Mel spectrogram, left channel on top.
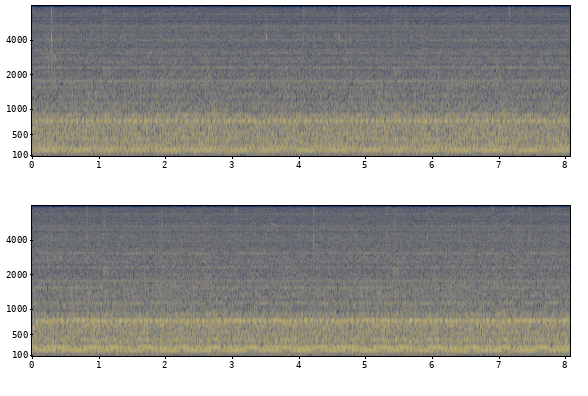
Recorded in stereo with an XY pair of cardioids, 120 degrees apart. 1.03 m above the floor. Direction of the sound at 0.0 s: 5° right.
